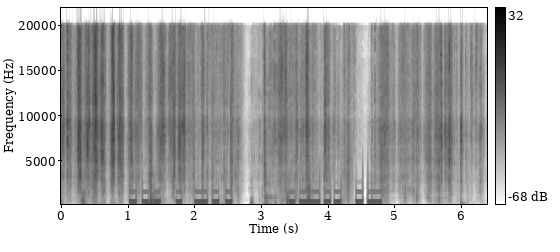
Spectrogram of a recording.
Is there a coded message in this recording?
Yes: Morse code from 1.0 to 4.9 s, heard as a keyed tone, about 15 wpm, 530 Hz, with kitchen noise. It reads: SED LA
